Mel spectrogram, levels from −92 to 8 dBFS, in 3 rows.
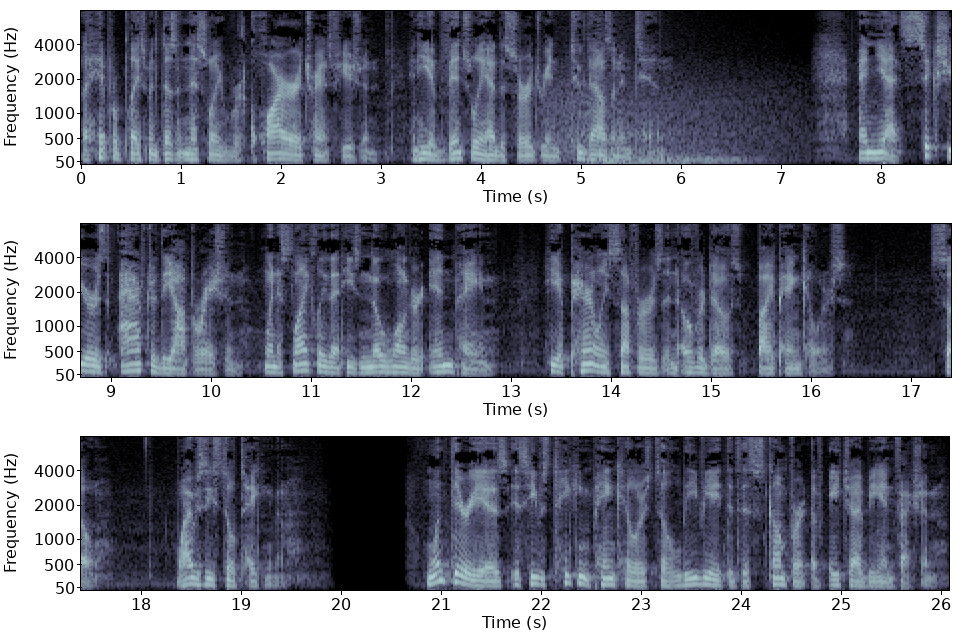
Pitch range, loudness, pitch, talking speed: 85-115 Hz, -24 LUFS, 100 Hz, 140 wpm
